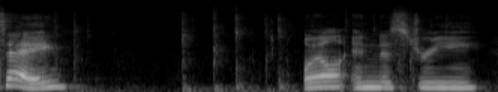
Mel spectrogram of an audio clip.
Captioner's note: keyboard clicking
